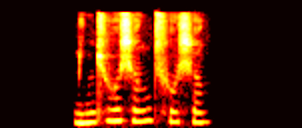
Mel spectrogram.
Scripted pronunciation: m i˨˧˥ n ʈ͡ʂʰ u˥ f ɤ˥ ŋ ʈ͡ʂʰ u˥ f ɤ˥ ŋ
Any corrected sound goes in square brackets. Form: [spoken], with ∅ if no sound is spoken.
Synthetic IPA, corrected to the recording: m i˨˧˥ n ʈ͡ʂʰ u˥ [ʂ] ɤ˥ ŋ ʈ͡ʂʰ u˥ [ʂ] ɤ˥ ŋ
